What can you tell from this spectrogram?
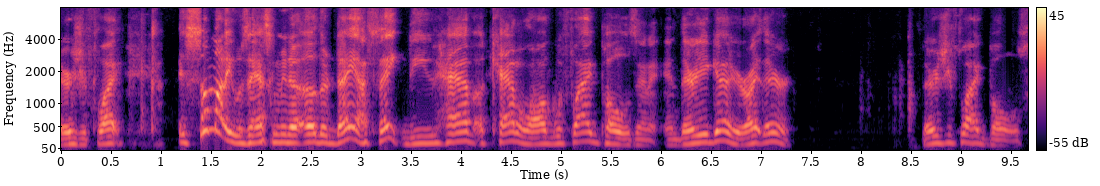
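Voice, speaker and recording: In a plain, everyday voice, a man with a fairly high pitch speaks at a fairly quick pace, with ordinary pitch variation and big swings in loudness. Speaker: livestream host. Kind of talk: casual live stream commentary. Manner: casual, filler-heavy.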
